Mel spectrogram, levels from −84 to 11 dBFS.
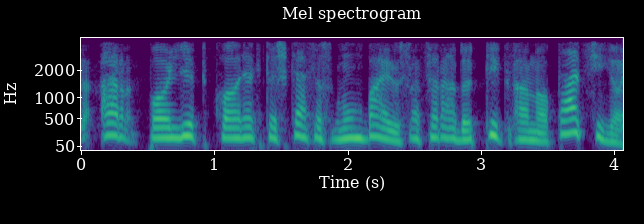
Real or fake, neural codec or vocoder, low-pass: fake; codec, 44.1 kHz, 1.7 kbps, Pupu-Codec; 3.6 kHz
